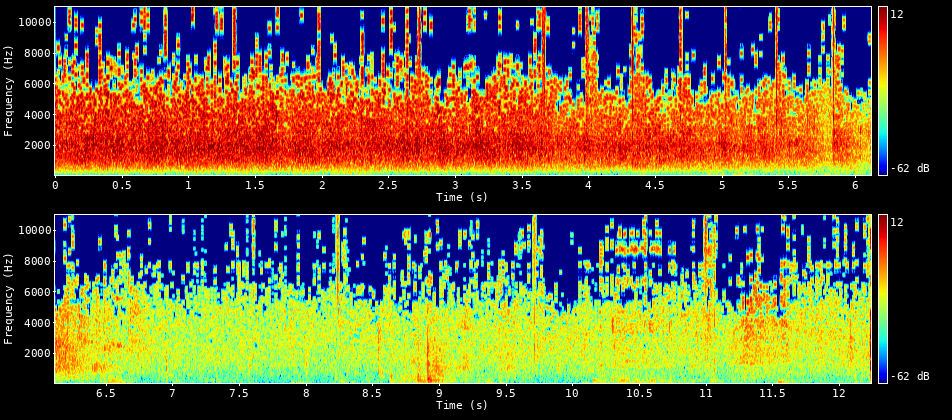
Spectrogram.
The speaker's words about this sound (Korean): 여러분 박수로 맞아주시기 바랍니다.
